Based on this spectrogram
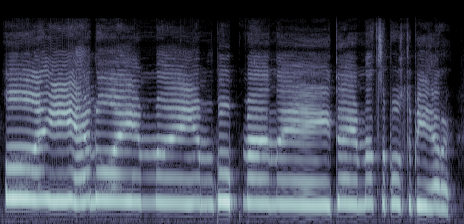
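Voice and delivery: very high, wailing cartoon voice; squeaky, sorry-sounding creature; timid intruder character. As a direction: stretch it out in a quavery falsetto.

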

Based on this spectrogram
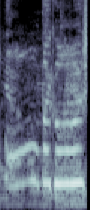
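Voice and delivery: slow, high, teary gasps of delight; melting over something sweet, drawn out and near tears; overwhelmed gushing. Real, not acted. Touched by graduation gift, gushing.

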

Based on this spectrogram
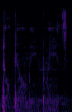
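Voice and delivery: barely audible terrified plea; pleading whisper. Real, not acted. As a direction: beg in a tiny whisper. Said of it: "I'm hiding in the closet".

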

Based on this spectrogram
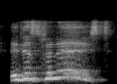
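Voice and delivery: high, loud shout of joy; joyful shout. Retold or imitated. Father finds the missing piece, shouting for joy. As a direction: yell it out like a delighted child. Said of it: "loudly shouting".

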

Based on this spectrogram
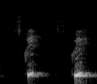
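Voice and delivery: very high little squeaks; very high mouse squeaks. Shown as a demonstration. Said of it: "say it".

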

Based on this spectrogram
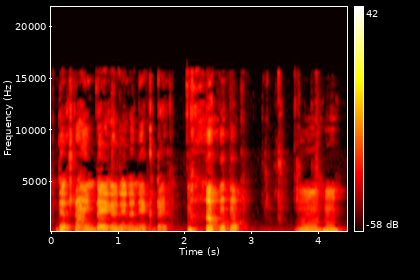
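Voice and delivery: talking around a bite; eating while speaking; mouth full, chewing. Real, not acted. Seen 1: Takes forkful at 2.3s, then keeps talking with food in mouth.

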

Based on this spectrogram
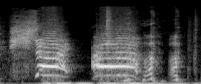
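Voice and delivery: high, full-volume angry scream. Real, not acted. Gamer yells at someone talking in the house, screaming. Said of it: "my throat hurts now for screaming".

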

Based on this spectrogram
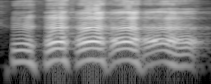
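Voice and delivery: high, loud cracking-up laugh; loud burst of laughter. Real, not acted. Laughing after Crikey attempt.

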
